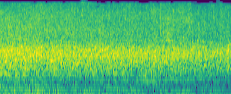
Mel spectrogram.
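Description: Large audience applauding, an even wash of clapping that slowly fades.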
